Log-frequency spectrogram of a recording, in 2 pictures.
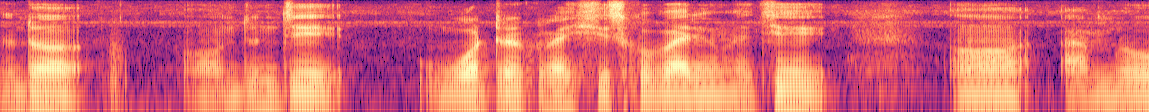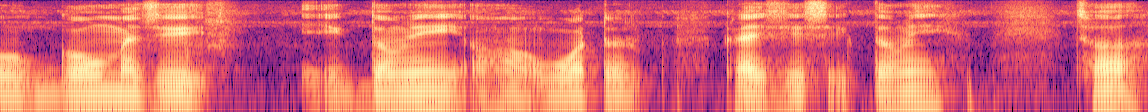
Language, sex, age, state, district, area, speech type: Nepali, male, 30-45, West Bengal, Kalimpong, rural, spontaneous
